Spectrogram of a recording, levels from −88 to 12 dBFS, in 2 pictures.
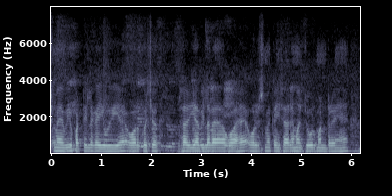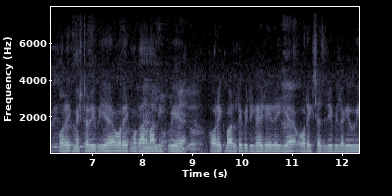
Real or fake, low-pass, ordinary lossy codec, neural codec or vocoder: real; none; none; none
